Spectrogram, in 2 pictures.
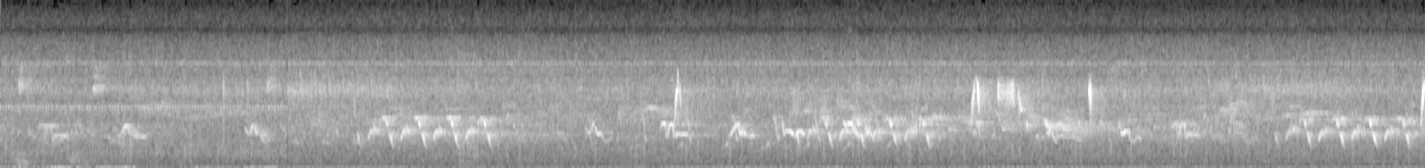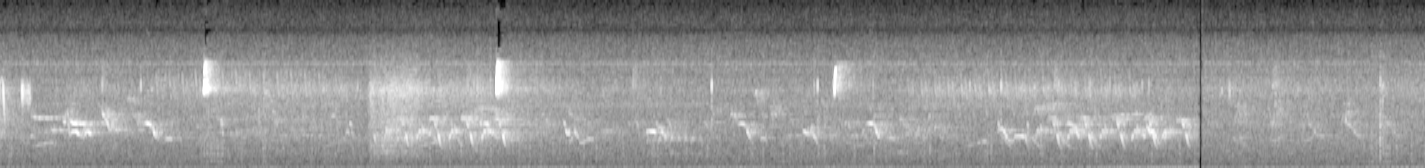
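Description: Birds singing faintly: short clusters of quick down-slurred notes, repeated every few seconds, with a few brief higher notes between them, over a steady low background hum.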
